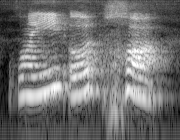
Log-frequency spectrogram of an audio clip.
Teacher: غین اور خا حلق کے اوپر والے حصے سے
